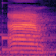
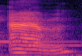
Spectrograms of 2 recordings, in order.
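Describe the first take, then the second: First: The syllable has a low heavy, clipped tone. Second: The syllable has a dipping tone. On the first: "nặng" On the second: "hỏi"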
